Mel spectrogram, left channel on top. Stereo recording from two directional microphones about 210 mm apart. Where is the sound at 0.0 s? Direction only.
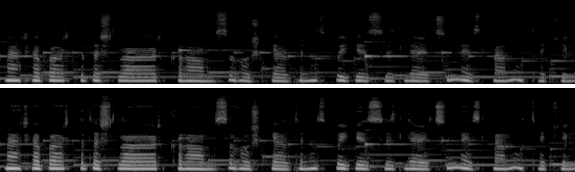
25° right (ahead or behind).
